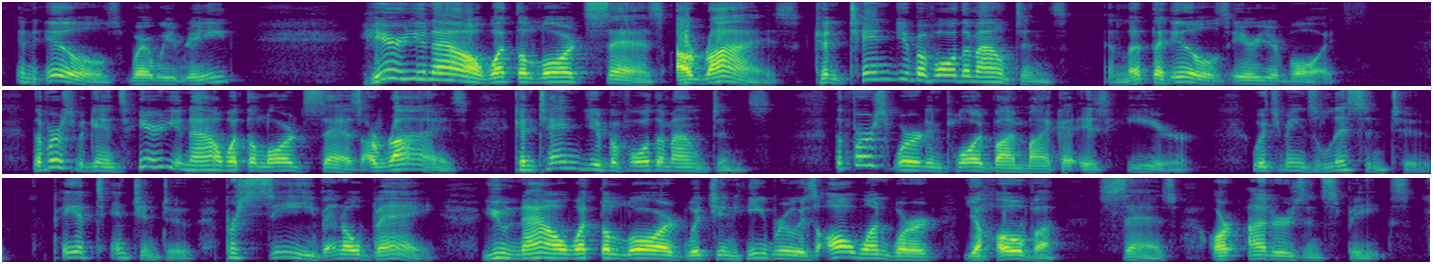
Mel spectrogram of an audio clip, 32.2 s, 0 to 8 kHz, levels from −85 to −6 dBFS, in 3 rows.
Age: 50-69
